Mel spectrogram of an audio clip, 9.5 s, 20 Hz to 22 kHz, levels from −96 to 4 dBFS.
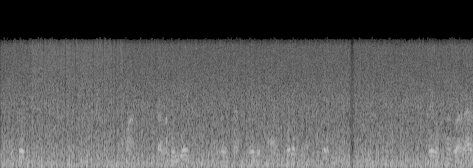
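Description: From 0.65 to 2.53 s the speech turns rough and watery, with a smeared, grainy texture that lasts almost two seconds before the clip's normal clarity returns. This is a call bitrate drop. The call's bandwidth estimate fell, and the Opus encoder was pushed from 32 kbps down to 13 kbps. It stayed at that floor for about 1.81 s, and with so few bits each frame is coded much more coarsely.

At 7.02 s a brief, faint scrap of earlier speech surfaces for about 60 ms, lying roughly 20 dB under the live voice. It arrives about 445 ms after the original, and the likely cause is an echo leak. The far end was playing the call on a loudspeaker, and its echo canceller let a fragment of that playback, which its microphone had picked up, slip back into the call.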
